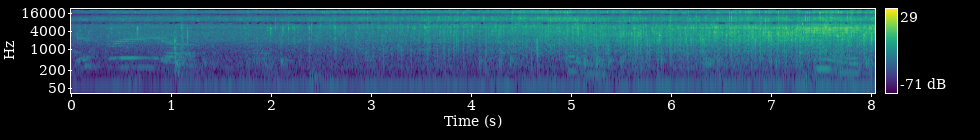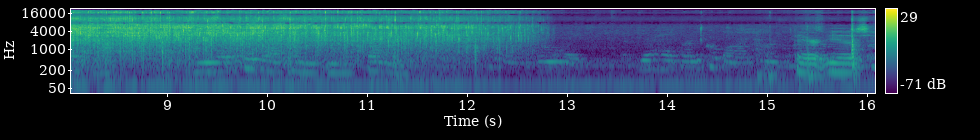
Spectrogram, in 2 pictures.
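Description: Potatoes fry in a pan with a steady, loud sizzle that swells through the middle and cuts off near the end, with someone talking over the frying.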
